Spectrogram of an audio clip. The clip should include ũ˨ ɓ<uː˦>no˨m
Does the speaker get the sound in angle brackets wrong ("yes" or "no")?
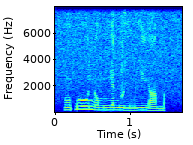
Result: no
